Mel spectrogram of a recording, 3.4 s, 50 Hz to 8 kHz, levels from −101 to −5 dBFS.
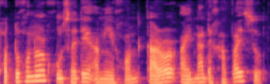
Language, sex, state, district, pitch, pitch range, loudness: Assamese, male, Assam, Sonitpur, 130 Hz, 120-145 Hz, -21 LUFS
